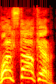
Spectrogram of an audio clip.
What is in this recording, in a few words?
rus, human combat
